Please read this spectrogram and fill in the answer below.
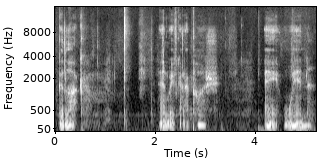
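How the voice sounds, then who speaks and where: A man playing a shady, guarded back-alley card dealer in a soft-spoken ASMR roleplay, half-whispering his clipped, unhurried patter with a gravelly creak. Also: on the low side, monotone, exaggerated voice. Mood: cool, businesslike.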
